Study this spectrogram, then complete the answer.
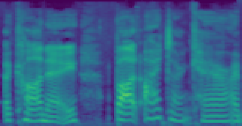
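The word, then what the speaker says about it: Akarnae: I pronounced it Arcane before I did it. I would say 70 or 80% of people do pronounce that. But the R is after the... I'm like, wait, how did I spell it? Yeah, the K comes first, but a lot of people, I don't know why, for some reason, maybe it's the foil, but it does, definitely Akane, but I don't care.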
